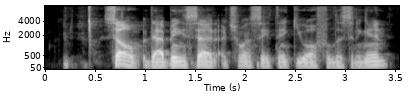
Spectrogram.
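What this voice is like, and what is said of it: Affected, mellow-sounding voice. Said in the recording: “sorry for my voice. I think it made me more mellow, made me articulate my words better.”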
